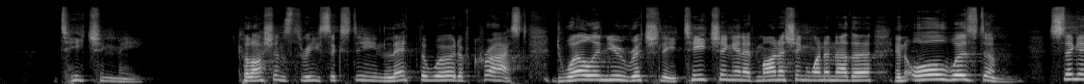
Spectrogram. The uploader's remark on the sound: Morning Worship Service.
